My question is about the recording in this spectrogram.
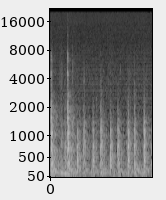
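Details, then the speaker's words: Garage door roller in its hinge after fitting a roller sleeve, replacing metal-on-metal contact: dull soft thuds about six a second as it is rocked, with the rattle gone. "there's no more rattle. I mean, you can still hear a little boom, thud, thud here and there, but the rattle has gone away."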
